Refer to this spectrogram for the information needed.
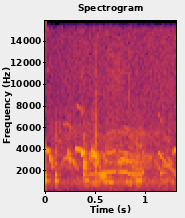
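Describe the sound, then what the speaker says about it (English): A rooster clucks in a quick run of short, throaty calls, close by and fairly clear, with no talking. "That's a beautiful rooster you got there."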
